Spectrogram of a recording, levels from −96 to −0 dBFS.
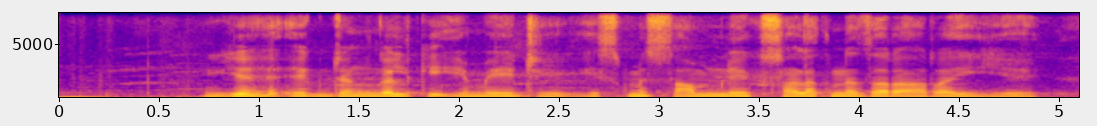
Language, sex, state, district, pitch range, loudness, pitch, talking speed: Hindi, male, Uttarakhand, Uttarkashi, 130-155 Hz, -16 LUFS, 145 Hz, 165 wpm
